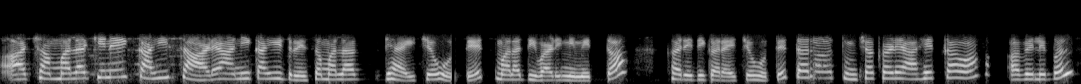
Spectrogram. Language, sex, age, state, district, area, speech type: Marathi, female, 30-45, Maharashtra, Yavatmal, urban, conversation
